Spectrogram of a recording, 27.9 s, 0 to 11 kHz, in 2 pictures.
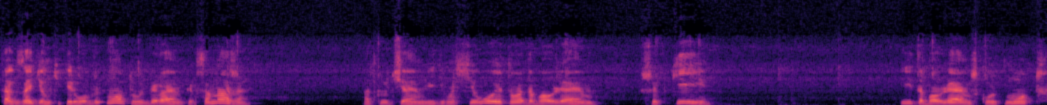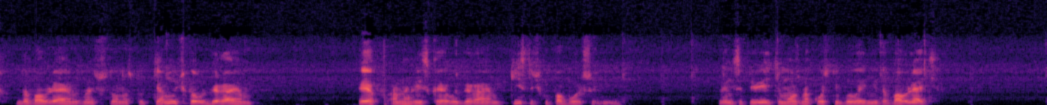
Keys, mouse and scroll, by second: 0.5-1.2 drag, 1.6 middle click, 3.1 click, 5.0 click, 7.5 click, 8.7 click, 10.6 click, 12.4 click, 16.1 click, 20.0 f, 21.0-22.4 drag, 22.9 click, 23.7 click, 25.0 click, 26.0 middle click, 27.0-27.9 drag.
